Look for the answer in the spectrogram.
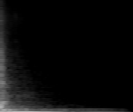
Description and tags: Wooden Junk Kick (deeper)
Big wooden box. Used as a kick drum.
junk, kagge, kick, basskick, baskagge, tom, drum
